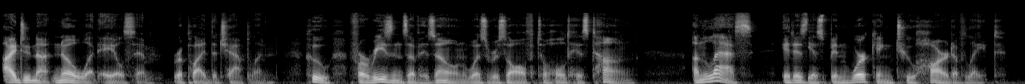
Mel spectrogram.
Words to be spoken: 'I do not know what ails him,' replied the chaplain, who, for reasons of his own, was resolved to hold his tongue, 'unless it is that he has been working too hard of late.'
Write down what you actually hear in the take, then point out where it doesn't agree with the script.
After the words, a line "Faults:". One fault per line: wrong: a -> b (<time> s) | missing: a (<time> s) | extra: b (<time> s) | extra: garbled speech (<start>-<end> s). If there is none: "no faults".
'I do not know what ails him,' replied the chaplain, who, for reasons of his own, was resolved to hold his tongue, 'unless it is has been working too hard of late.'
Faults:
missing: that he (8.1 s)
